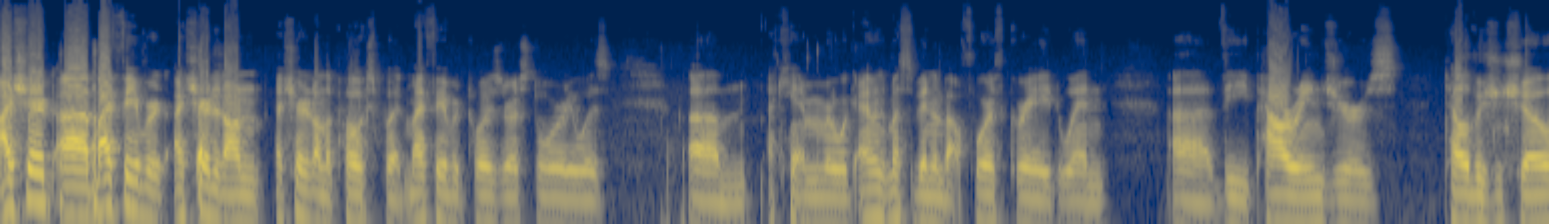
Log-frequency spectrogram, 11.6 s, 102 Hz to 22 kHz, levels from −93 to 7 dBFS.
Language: English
